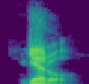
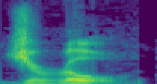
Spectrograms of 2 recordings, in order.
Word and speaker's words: Gero: Okay, so in the Japanese version, it says Doctor Gero. Gero. Gero in the English version, they said Giro, like different emphasis, different pronunciation.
